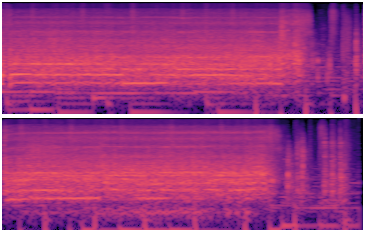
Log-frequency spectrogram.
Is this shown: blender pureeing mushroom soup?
yes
